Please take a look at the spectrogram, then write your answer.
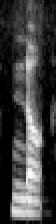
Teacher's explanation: जो हमारी जीभ है दोस्तों ये ऊपर के मसूड़े पर टच होती है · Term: वतस्य ध्वनि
